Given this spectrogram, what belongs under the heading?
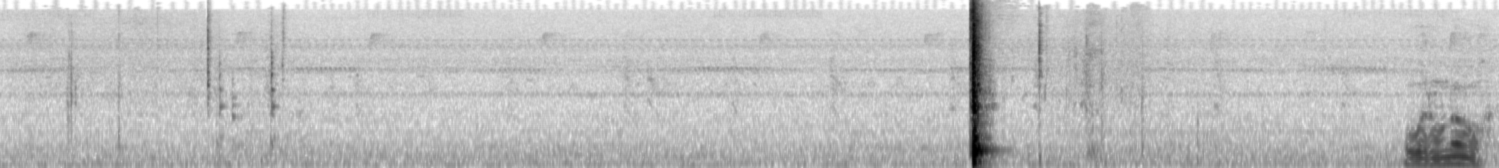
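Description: A bow-shot arrow strikes a buck in a hunting setting, giving one sharp, loud impact near the middle, followed by a few faint ticks and brief rustles, then a short burst of noise at the end.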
